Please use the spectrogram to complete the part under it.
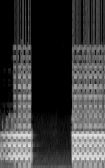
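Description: A telephone rings with a loud, bright electronic bell trill in two bursts, separated by a short silence; the second ring is still sounding at the end.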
